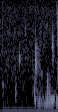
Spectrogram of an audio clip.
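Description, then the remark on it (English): A quick sip of a dark, almost reddish, high-alcohol beer from a can: soft wet mouth noises and a slurp, ending in a brief bright swallow-like click. It is quiet, with no talking. “I'm gonna take a little sip out of my can so my I can actually do this correctly.”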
